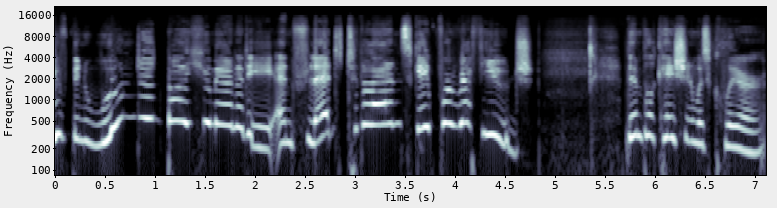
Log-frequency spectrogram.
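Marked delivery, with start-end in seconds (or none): 0.0-4.8 put-on very high, trilling, fluting, plummy posh English accent. Narrator quoting a woman interviewing him on stage: plummy, fluting accent. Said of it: "a woman with a plummy, fluting accent".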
